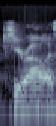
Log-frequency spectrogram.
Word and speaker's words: Chiral: They have a brand called Chiral, which I know no one will pronounce that way because it's written Chiral. but Kirale is how they pronounce it in Japanese, so I have to do that.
